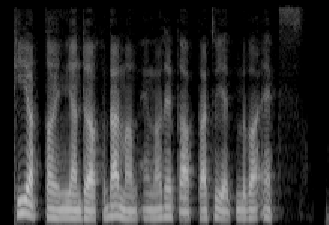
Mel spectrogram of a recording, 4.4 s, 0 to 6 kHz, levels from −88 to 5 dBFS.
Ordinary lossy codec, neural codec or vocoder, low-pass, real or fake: MP3, 48 kbps; codec, 16 kHz, 0.5 kbps, FunCodec, trained on Chinese and English, 25 frames a second; 5.4 kHz; fake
